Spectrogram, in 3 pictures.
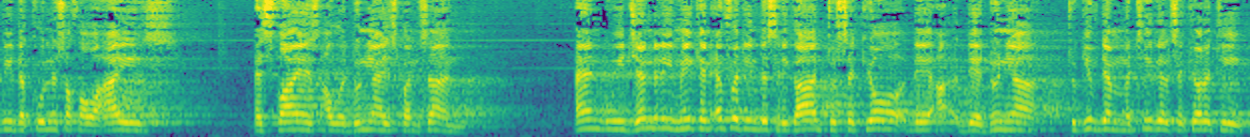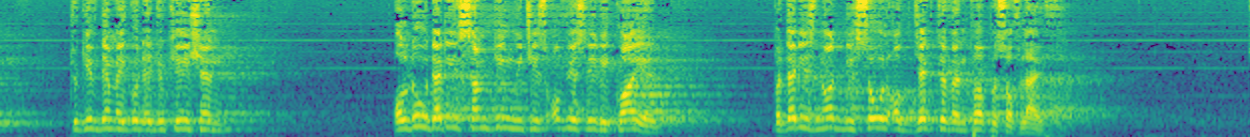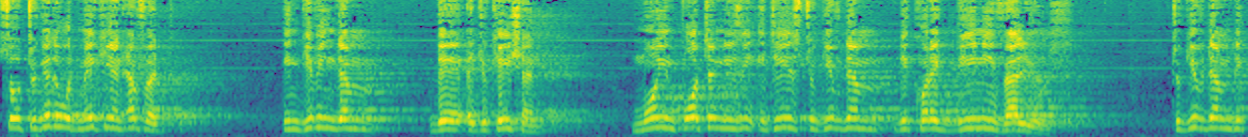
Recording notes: Jumuah lecture at Masjid ut Taqwa 13 Jan 2023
